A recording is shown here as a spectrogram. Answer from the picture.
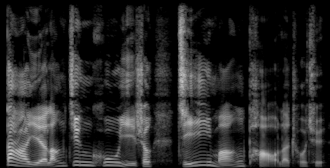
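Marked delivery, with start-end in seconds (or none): none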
